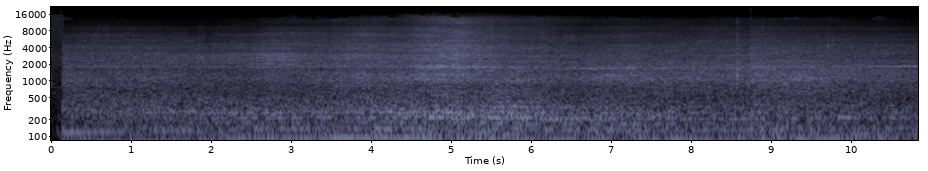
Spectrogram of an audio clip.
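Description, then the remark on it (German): A steady, loud rumble of heavy engines with deep low-frequency drone, as several tractors drive past continuously early in the morning before six, swelling slightly in the middle; no voices. “Na, hier sind aber eine ganze Menge Trecker unterwegs.”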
